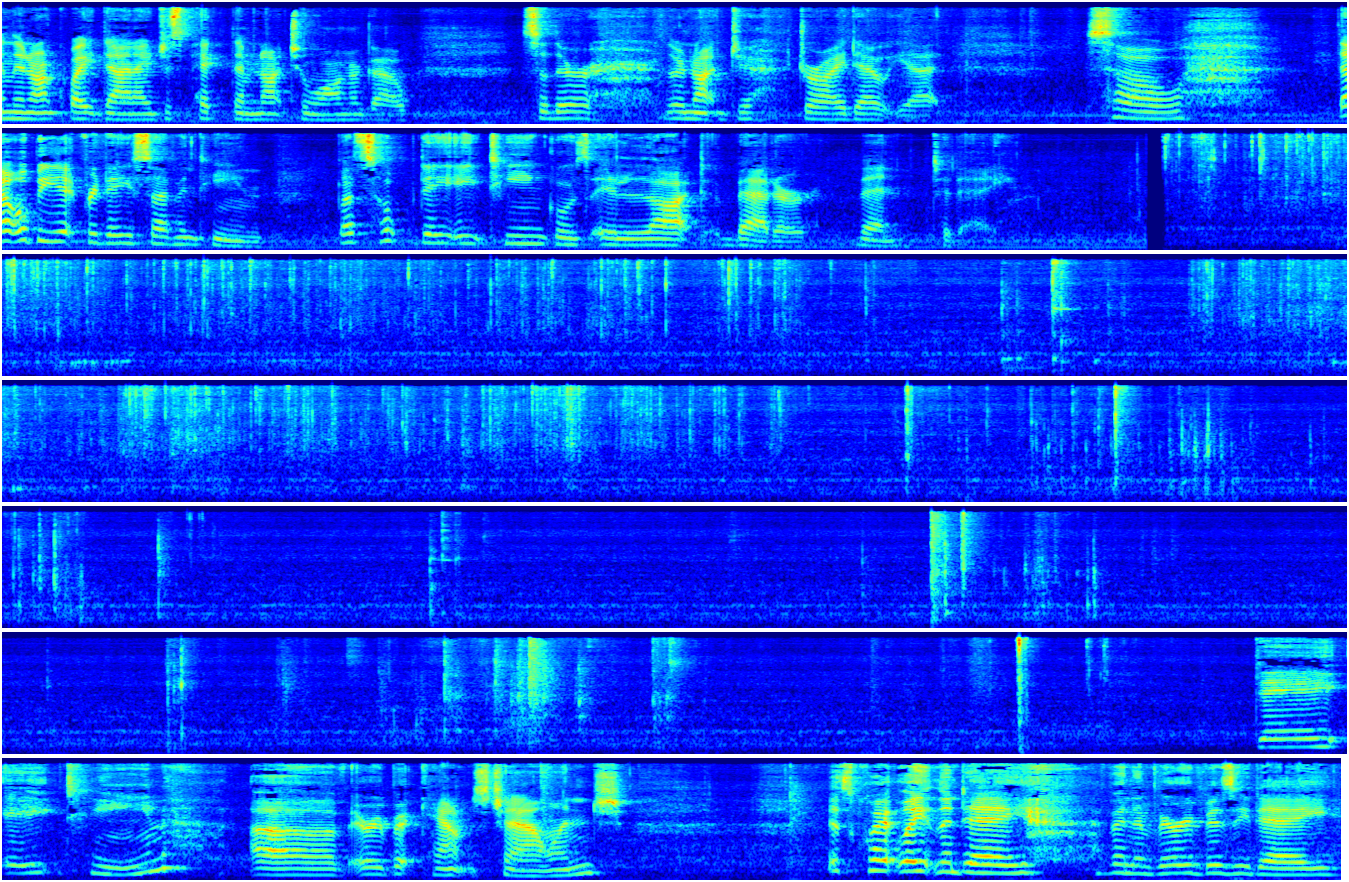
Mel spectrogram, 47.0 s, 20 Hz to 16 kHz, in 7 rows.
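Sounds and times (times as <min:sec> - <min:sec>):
faint steady hum: 0:00.0 - 0:47.0
frozen fruit rattling into jars: 0:12.6 - 0:17.8, 0:18.6 - 0:27.4.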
